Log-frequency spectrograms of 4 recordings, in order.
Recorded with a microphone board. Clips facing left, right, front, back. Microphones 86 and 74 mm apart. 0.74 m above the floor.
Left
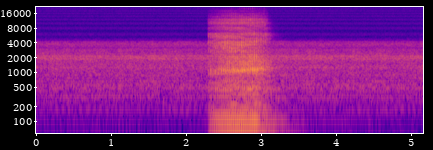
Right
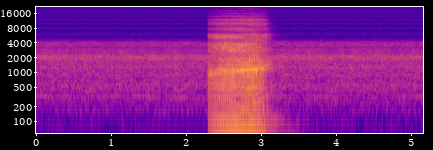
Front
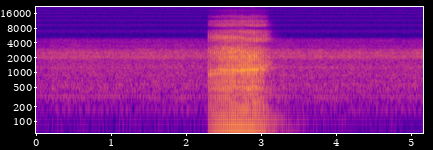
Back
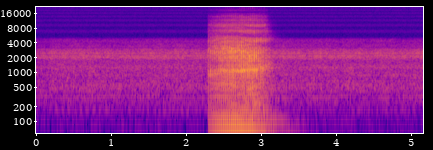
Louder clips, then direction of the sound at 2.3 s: Right 8 dB, front 2 dB; 80° right.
